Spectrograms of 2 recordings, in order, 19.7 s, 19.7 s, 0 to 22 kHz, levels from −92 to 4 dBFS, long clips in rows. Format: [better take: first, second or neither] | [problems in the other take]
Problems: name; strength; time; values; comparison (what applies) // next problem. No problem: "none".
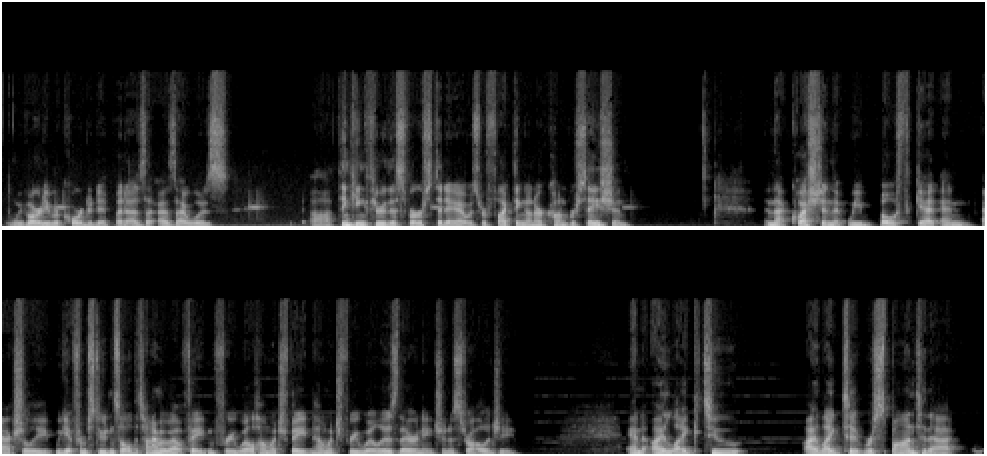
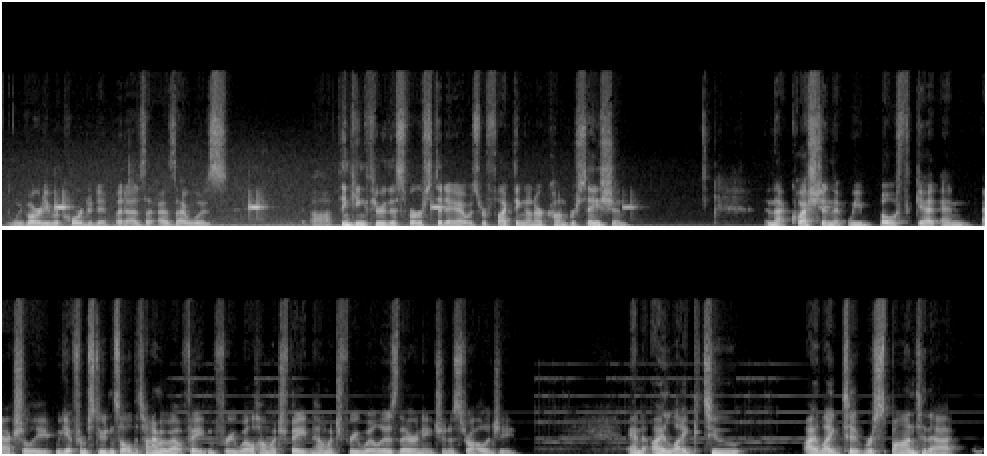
first | alarms or sirens; loud; throughout; 7 dB below the speech; faint in the first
